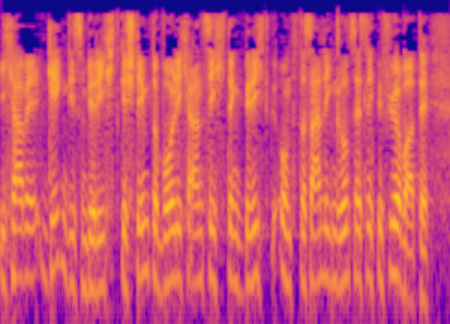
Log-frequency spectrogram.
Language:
German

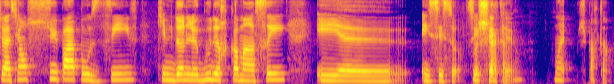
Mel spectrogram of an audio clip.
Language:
French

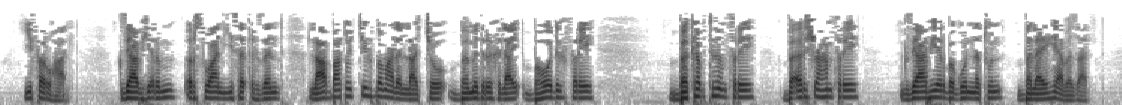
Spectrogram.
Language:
Amharic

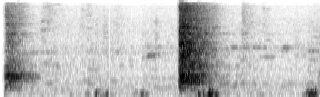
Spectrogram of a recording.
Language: Chinese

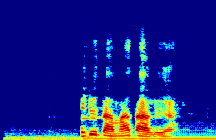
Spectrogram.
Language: Thai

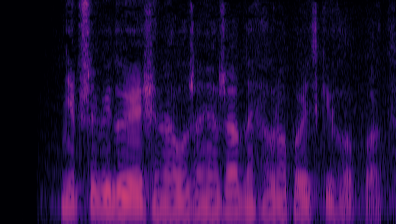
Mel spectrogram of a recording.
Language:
Polish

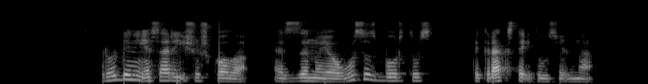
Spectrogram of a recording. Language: Latgalian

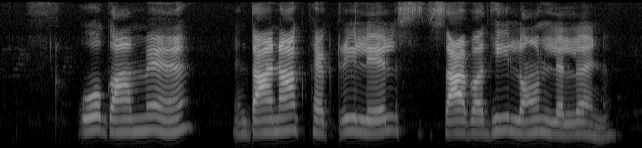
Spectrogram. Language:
Maithili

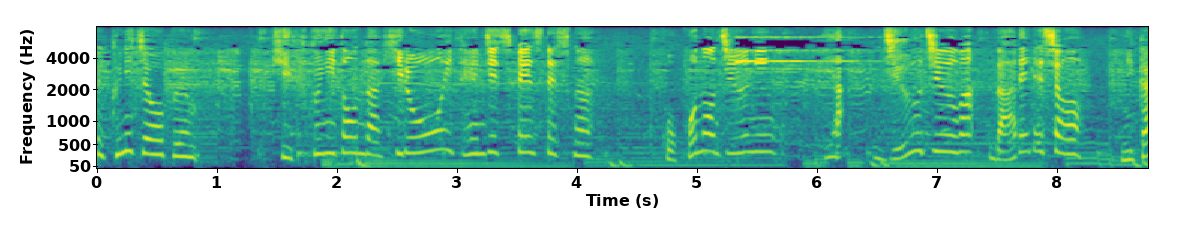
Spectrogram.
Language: Japanese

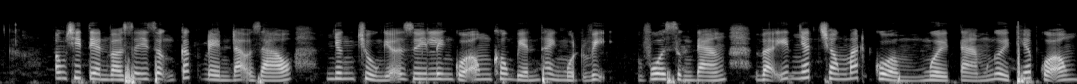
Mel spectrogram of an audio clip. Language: Vietnamese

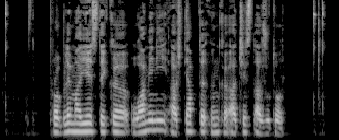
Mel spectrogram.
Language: Romanian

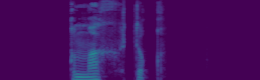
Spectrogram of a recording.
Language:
Central Yupik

